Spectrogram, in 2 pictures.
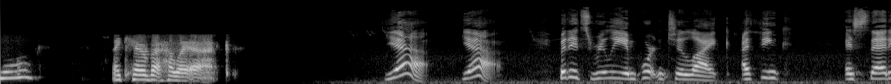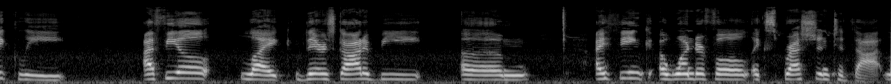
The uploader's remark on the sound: Pups demand attention throughout the conversation, so of course, they get introduced to one another via Zoom.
